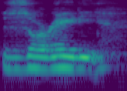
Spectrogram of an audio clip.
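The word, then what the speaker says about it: Szorady: He just said how to pronounce it in his review video, Zoradi. Kind of like Zorro, right?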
